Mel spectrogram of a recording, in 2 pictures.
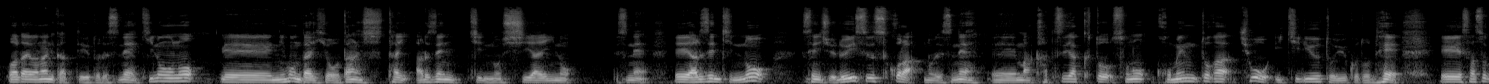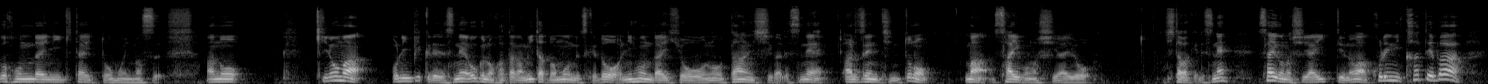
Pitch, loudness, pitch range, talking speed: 110 Hz, -27 LUFS, 95-125 Hz, 365 characters per minute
